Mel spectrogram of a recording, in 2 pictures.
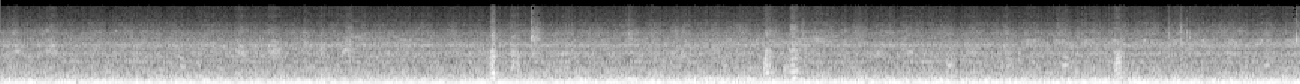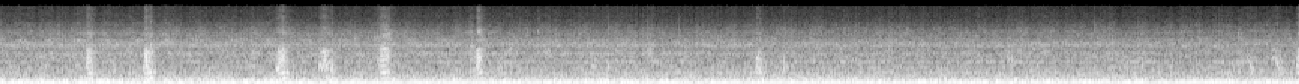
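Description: Chickens peck and tap at food in metal dishes.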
